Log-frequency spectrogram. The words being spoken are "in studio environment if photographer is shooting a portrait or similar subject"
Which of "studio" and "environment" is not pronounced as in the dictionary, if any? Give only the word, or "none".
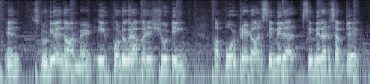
environment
